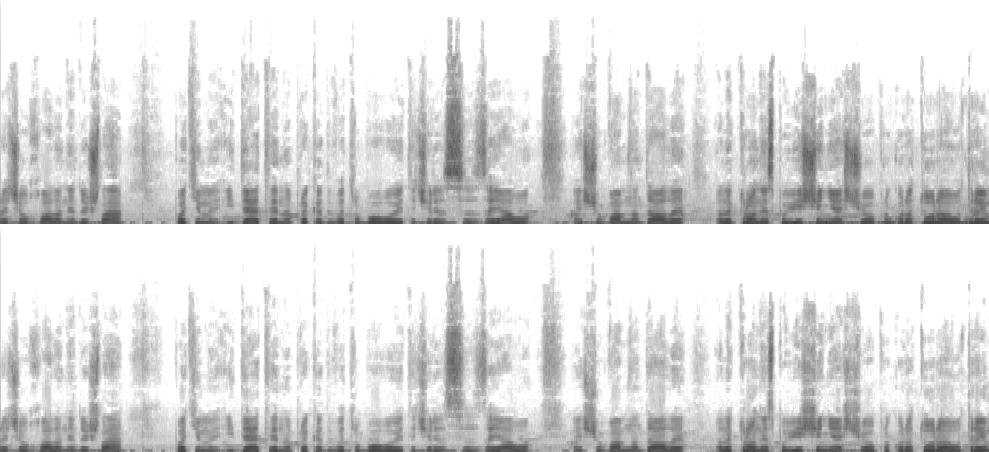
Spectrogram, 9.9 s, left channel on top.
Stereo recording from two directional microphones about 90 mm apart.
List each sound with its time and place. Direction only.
0.0 s speech: 25° left (ahead or behind)
0.4 s a man's voice: 10° left (ahead or behind)
1.7 s a man's voice: 20° left (ahead or behind)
